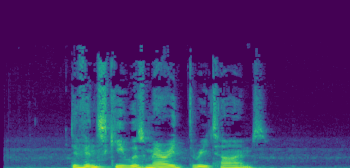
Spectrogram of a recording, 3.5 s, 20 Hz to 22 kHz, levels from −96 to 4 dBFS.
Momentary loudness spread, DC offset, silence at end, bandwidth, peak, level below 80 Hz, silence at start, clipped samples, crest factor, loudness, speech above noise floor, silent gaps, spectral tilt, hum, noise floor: 7 LU; under 0.1%; 0.85 s; 14.5 kHz; -2 dBFS; -42 dBFS; 0.7 s; under 0.1%; 14 dB; -13 LUFS; 39 dB; none; -6.5 dB/octave; none; -51 dBFS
